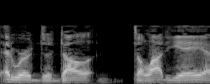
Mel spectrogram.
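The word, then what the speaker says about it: Édouard Daladier: On the 18th of September, the French Prime Minister, this was Edouard Daladier, I believe it's pronounced, went to Czechoslovakia and said, "No, we're not going to give Czechoslovakia to Hitler."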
